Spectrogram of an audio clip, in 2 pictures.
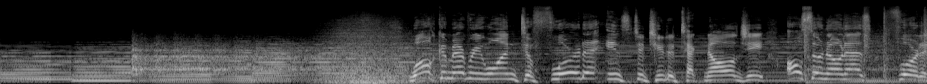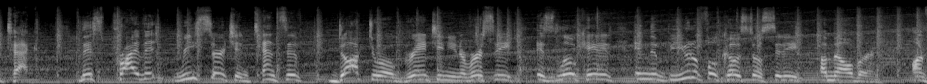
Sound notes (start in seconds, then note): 0.0 inspiring music; 3.1 air swooshing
